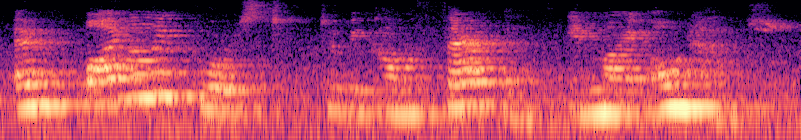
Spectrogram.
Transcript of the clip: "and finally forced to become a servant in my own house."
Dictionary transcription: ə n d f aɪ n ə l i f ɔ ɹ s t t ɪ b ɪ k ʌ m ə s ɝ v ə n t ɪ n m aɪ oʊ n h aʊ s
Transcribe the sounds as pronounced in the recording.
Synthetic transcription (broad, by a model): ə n f aɪ n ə l i f ɔ ɹ s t t ɪ b ɪ k ʌ m ə s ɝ p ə n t ɪ n m aɪ oʊ n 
